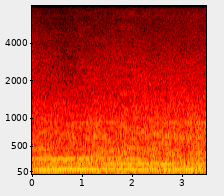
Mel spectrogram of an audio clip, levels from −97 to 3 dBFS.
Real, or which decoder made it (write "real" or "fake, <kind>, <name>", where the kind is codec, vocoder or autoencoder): fake, codec, SNAC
